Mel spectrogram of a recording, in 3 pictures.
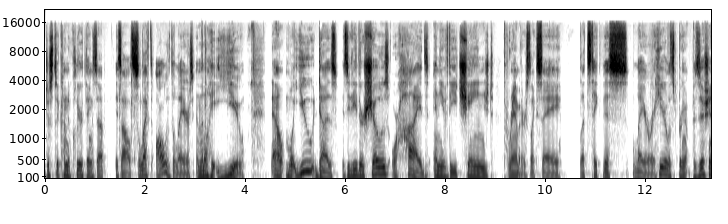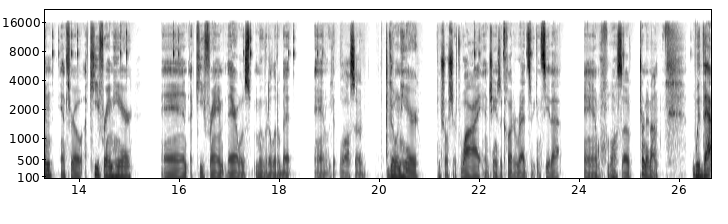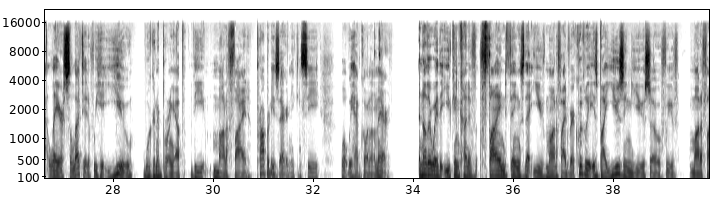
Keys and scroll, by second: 0.6 ctrl+a, 2.3 u, 11.7 p, 19.2 ctrl+shift+y, 26.9 u, 33.2 u, 39.5 r.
